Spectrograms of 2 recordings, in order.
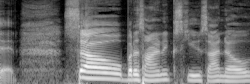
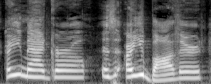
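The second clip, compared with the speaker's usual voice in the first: mock sweet needling, pitched up; a hint of smug condescension; patronizing taunt; 7 semitones higher than usual. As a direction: tease her as if talking down. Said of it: "Stormy got more patronizing".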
